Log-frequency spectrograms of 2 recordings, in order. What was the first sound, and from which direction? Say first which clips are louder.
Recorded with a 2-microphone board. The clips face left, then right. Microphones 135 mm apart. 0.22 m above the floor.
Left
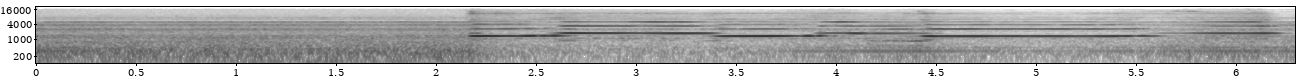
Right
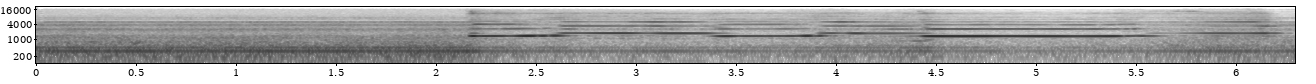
A flute: left 3 dB; 45° left (ahead or behind).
